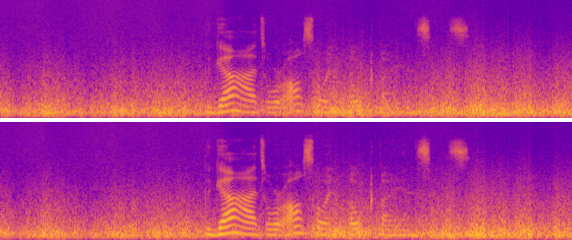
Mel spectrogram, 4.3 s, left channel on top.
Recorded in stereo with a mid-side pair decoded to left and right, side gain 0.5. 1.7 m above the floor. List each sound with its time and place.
1.5 s a woman speaking: 30° right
